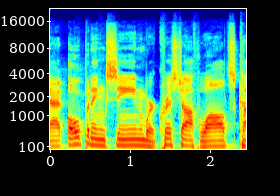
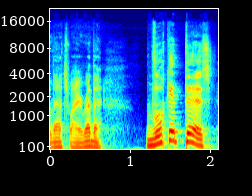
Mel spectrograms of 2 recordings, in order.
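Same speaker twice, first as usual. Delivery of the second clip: ordinary talk, nothing marked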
